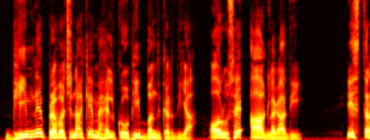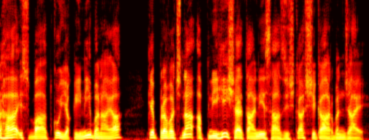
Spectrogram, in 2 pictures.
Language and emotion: Urdu, neutral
